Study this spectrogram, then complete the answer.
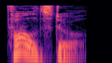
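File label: "faldstool", British English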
